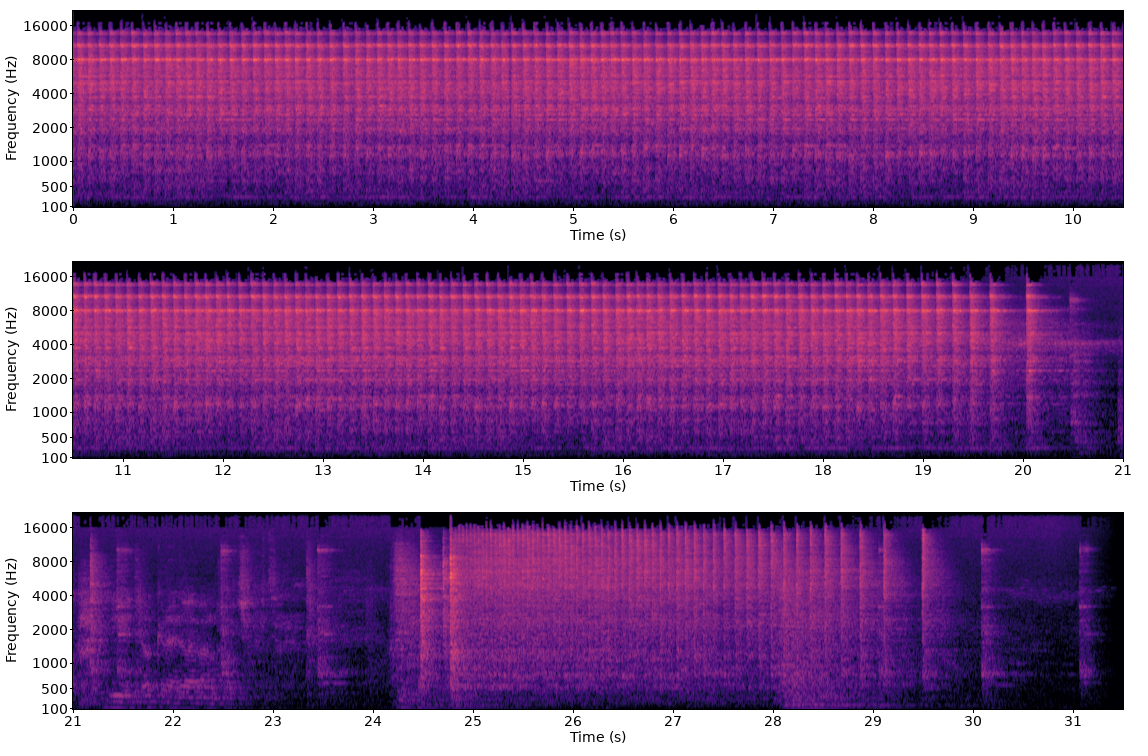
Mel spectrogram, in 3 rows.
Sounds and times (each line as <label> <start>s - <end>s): two big wheels turned around manually 24.8s - 29.8s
